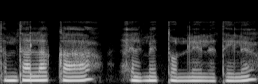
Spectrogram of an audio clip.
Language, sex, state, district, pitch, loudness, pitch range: Wancho, female, Arunachal Pradesh, Longding, 180 Hz, -16 LUFS, 175-190 Hz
